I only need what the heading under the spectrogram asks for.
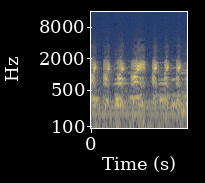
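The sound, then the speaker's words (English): Ducks quacking on a pond, a rapid, evenly spaced series of many nasal quacks at a steady rhythm, fairly loud and with no talking. “A lot of ducks out on the pond. Ducks sure take to the water like, ducks.”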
